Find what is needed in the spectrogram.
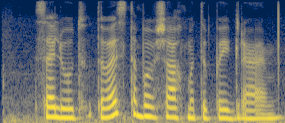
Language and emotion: Russian, neutral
